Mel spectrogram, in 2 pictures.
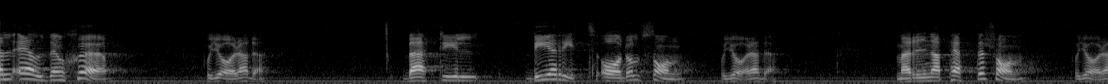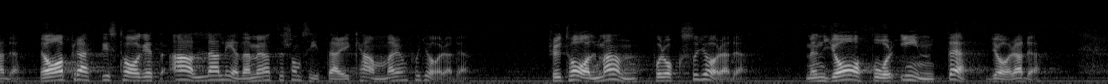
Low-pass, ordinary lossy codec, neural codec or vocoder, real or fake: none; none; none; real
